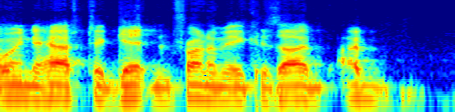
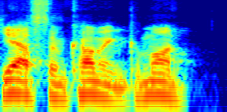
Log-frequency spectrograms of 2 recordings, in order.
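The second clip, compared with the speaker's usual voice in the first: impatient, hurried, urgent tone; 2 semitones higher than usual. Playing a character who hurries someone along: impatient, hurrying someone along. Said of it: "trying to hurry her along".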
